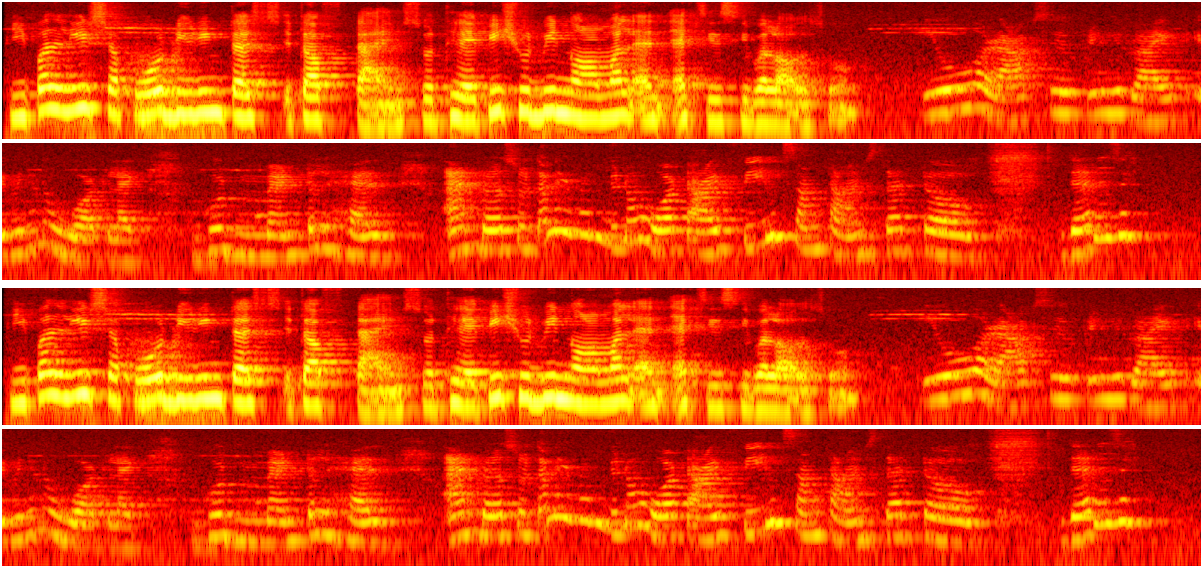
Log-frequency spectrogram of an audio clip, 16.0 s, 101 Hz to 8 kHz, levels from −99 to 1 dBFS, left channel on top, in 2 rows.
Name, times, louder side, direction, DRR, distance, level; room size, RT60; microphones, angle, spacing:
voice 1, 0.1-5.7 6.0-6.1, left 1 dB, 30° left, 0.5 m, -20 dB
voice 2, 6.1-15.6, left 1 dB, 5° left, 0.8 m, -33 dB
14.0 x 10.0 x 4.6 m
head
